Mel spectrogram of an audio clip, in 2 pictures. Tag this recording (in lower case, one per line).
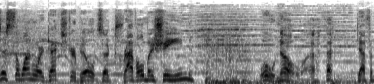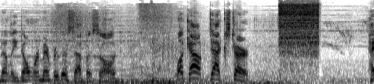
speech
explosion
burst
music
